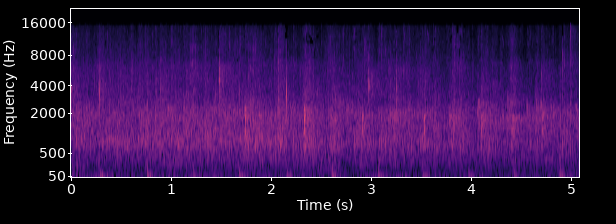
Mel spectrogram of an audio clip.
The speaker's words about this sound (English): And so, moms, we honor you. How about just a round of applause for the moms that are here?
